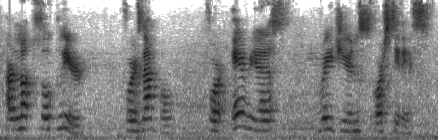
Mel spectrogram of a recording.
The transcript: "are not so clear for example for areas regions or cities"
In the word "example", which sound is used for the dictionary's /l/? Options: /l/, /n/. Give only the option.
/l/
